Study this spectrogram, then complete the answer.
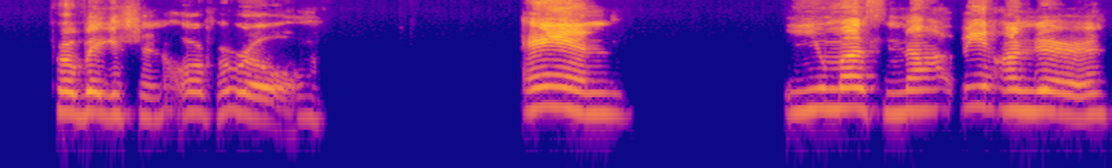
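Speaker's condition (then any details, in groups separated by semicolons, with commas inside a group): Cerebral palsy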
